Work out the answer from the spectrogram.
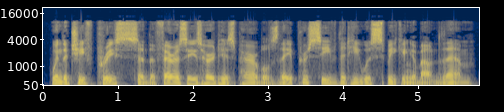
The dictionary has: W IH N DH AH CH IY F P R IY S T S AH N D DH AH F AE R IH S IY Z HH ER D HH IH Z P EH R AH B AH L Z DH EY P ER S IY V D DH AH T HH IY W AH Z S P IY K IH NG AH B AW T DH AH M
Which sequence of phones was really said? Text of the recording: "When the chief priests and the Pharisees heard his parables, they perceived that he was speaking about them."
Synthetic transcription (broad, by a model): W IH N DH AH CH IY F P R IY S T S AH N DH AH F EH R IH S IY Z HH ER D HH IH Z P EH R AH B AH L Z DH EY P ER S IY V D DH AH T HH IY W AH Z S P IY K IH NG AH B AW T DH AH M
